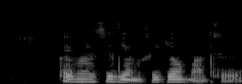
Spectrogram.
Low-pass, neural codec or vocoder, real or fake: 7.2 kHz; none; real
